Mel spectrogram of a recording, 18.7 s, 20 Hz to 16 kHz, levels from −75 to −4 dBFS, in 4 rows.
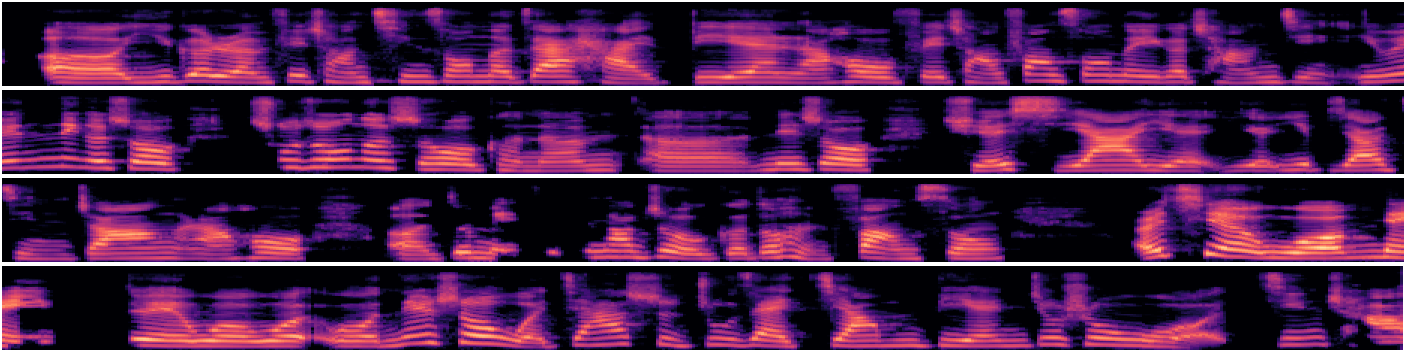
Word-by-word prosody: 呃， 195 Hz, -2 st, +4 dB
一 215 Hz, +3 st, -8 dB
个 265 Hz, +1 st, +1 dB
人 220 Hz, -3 st, +1 dB
非 255 Hz, +4 st, -5 dB
常 215 Hz, -3 st, -5 dB
轻 240 Hz, 0 st, -1 dB
松 235 Hz, -1 st, -4 dB
地 230 Hz, -1 st, -2 dB
在 235 Hz, +1 st, +4 dB
海 180 Hz, -5 st, -1 dB
边， 215 Hz, -1 st, 0 dB
然 195 Hz, -1 st, -3 dB
后 225 Hz, -2 st, -2 dB
非 220 Hz, +1 st, -6 dB
常 195 Hz, -, -5 dB
放 275 Hz, +5 st, -2 dB
松 265 Hz, 0 st, -3 dB
的 250 Hz, -, -5 dB
一 230 Hz, -, -2 dB
个 230 Hz, -, -4 dB
场 205 Hz, -1 st, -7 dB
景。 210 Hz, -3 st, -5 dB
因 230 Hz, +2 st, -7 dB
为 295 Hz, +3 st, 0 dB
那 365 Hz, -, +2 dB
个 310 Hz, -, +1 dB
时 300 Hz, -, 0 dB
候 265 Hz, -3 st, +4 dB, 0.2 s
初 335 Hz, -1 st, -3 dB
中 340 Hz, +1 st, 0 dB
的 325 Hz, -1 st, +1 dB
时 305 Hz, -, 0 dB
候， 245 Hz, -2 st, +1 dB
可 220 Hz, -2 st, -9 dB
能， 195 Hz, +3 st, -7 dB
呃， 190 Hz, -1 st, -5 dB
那 250 Hz, +3 st, -3 dB
时 250 Hz, 0 st, 0 dB
候 225 Hz, -2 st, +3 dB, 0.2 s
学 210 Hz, +2 st, -1 dB
习 225 Hz, -4 st, +3 dB
呀 215 Hz, +1 st, +5 dB
也 200 Hz, -3 st, -4 dB
也 200 Hz, +2 st, -7 dB
也 235 Hz, +2 st, -5 dB
比 215 Hz, -, -17 dB
较 220 Hz, 0 st, +3 dB
紧 205 Hz, -4 st, -8 dB
张， 215 Hz, +2 st, +3 dB
然 200 Hz, -2 st, -2 dB
后， 220 Hz, -4 st, -1 dB, 0.2 s
呃， 180 Hz, -, -2 dB
就 235 Hz, -, -1 dB
每 -, -, -5 dB
次 465 Hz, -, -15 dB
听 260 Hz, -, -9 dB
到 260 Hz, -, +2 dB
这 260 Hz, +1 st, -2 dB
首 195 Hz, -, -1 dB
歌 210 Hz, +2 st, -6 dB
都 245 Hz, +3 st, -1 dB
很 185 Hz, -, -7 dB
放 195 Hz, +2 st, +1 dB
松。 205 Hz, 0 st, -2 dB, 0.4 s
而 -, -, +5 dB
且 320 Hz, -9 st, +6 dB
我 225 Hz, -2 st, +8 dB
每 260 Hz, +1 st, +4 dB, 0.4 s
对， 250 Hz, -3 st, +5 dB
我 220 Hz, -1 st, +3 dB
我 220 Hz, 0 st, +3 dB
我 220 Hz, -1 st, -1 dB
那 320 Hz, +9 st, 0 dB
时 365 Hz, -, 0 dB
候 330 Hz, -, +8 dB
我 290 Hz, -, -1 dB
家 275 Hz, +10 st, -2 dB
是 290 Hz, -3 st, -5 dB
住 275 Hz, +4 st, -8 dB
在 245 Hz, -4 st, +2 dB
江 230 Hz, +3 st, -1 dB
边， 230 Hz, -1 st, -3 dB
就 290 Hz, +3 st, -6 dB
是 295 Hz, -, -5 dB
我 250 Hz, -7 st, -2 dB
经 285 Hz, +1 st, -7 dB
常， -, -, -5 dB
225 Hz, 280 characters per minute, -22 LUFS, 210-255 Hz, 0.4 s, 我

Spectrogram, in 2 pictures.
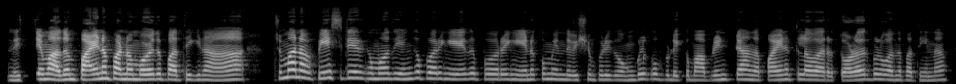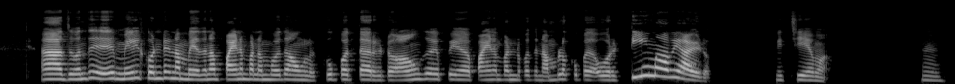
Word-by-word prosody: நிச்சயமா 235 Hz, +5 st, +3 dB
அதுவும் 230 Hz, +1 st, +3 dB
பயணம் 250 Hz, +5 st, +9 dB
பண்ணும்பொழுது 235 Hz, -1 st, +5 dB
பார்த்தீங்கன்னா, 220 Hz, -1 st, -1 dB, 0.6 s
சும்மா 325 Hz, +4 st, +4 dB
நம்ம 300 Hz, -3 st, +3 dB
பேசிகிட்டே 295 Hz, 0 st, +1 dB
இருக்கும்போது, 260 Hz, -2 st, -3 dB
எங்கே 275 Hz, +4 st, -5 dB
போறீங்க? 265 Hz, -2 st, -3 dB
ஏது 255 Hz, +2 st, -5 dB
போறீங்க? 235 Hz, -1 st, -4 dB
எனக்கும் 240 Hz, +2 st, -7 dB
இந்த 225 Hz, -1 st, -7 dB
விஷயம் 225 Hz, 0 st, -10 dB
புடிக்கும் 210 Hz, -2 st, -7 dB
உங்களுக்கும் 240 Hz, +1 st, -8 dB
புடிக்குமா? 205 Hz, 0 st, -7 dB
அப்டின்ட்டு 225 Hz, +3 st, -5 dB
அந்த 210 Hz, -2 st, -4 dB
பயணத்ல 225 Hz, +1 st, -1 dB
வர்ற 200 Hz, -2 st, -3 dB
தொடர்பு 225 Hz, +5 st, -2 dB
வந்து 210 Hz, -1 st, -8 dB
பார்த்தீங்கன்னா, 195 Hz, +1 st, -10 dB, 0.7 s
அது 240 Hz, 0 st, -1 dB
வந்து 260 Hz, +5 st, -3 dB, 0.3 s
மேல்கொண்டு 285 Hz, +1 st, -1 dB
நம்ம 245 Hz, -3 st, -1 dB
எதனா 230 Hz, +2 st, -1 dB
பயணம் 240 Hz, +1 st, +3 dB
பண்ணும்போது, 225 Hz, 0 st, -4 dB
அவங்களுக்கு 195 Hz, -3 st, -7 dB
கூப்ட்றத்தா 230 Hz, -1 st, -2 dB
இருக்கட்டும், 200 Hz, -1 st, -3 dB
அவங்க 240 Hz, +4 st, -3 dB
இப்ப 225 Hz, -3 st, -3 dB
பயணம் 220 Hz, +1 st, -3 dB
பண்ணும்போது 210 Hz, -1 st, -9 dB
நம்மள 220 Hz, +5 st, -6 dB
கூப்ப 210 Hz, -3 st, -6 dB
ஒரு 200 Hz, 0 st, -6 dB, 0.2 s
டீமாவே 370 Hz, -3 st, +2 dB
ஆகிடும். -, -, -3 dB, 0.7 s
நிச்சயமா. 195 Hz, -4 st, -7 dB, 1.0 s
ம். 185 Hz, -1 st, -17 dB
230 Hz, 150 wpm, -23 LUFS, 210-245 Hz, 1.0 s, பயணம்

